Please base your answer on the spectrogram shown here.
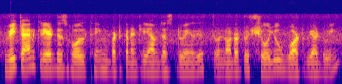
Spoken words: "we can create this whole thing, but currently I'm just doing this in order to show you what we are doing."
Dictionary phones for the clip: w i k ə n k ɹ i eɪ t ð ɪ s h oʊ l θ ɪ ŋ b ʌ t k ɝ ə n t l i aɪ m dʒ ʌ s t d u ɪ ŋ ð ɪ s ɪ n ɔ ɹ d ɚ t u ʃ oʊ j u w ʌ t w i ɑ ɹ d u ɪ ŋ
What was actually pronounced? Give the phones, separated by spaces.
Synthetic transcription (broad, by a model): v i k ə n k ɹ i eɪ t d ɪ s h oʊ l t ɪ ŋ b ʌ t k ɝ ə n t l i aɪ m dʒ ʌ s t d u ɪ ŋ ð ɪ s ɪ n ɔ ɹ d ɚ t u ʃ oʊ j u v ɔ t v i ɑ ɹ d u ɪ ŋ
